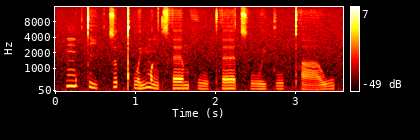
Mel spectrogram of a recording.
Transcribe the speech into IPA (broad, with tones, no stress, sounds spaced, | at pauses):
m ʊ˥ k̚ t̪ iː˨ k̚ t͡s ɵ˥ t̚ kʷʰ ɐ˨˥ j m ɐ˨ ŋ t͡sʰ ɛː˧ m f uː˨˩ pʰ ɛː˧ t͡sʰ uː˨ j k uː˧ k̚ pʰ aː˨˥ w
